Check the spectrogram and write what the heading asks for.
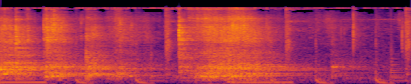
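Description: Scraping and rubbing handling noise from a satellite dish's LNB arm being worked into place against the dish, in two stretches: one at the start and one about two seconds in.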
